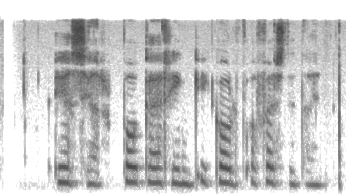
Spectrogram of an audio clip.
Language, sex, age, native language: Icelandic, female, 12, Icelandic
